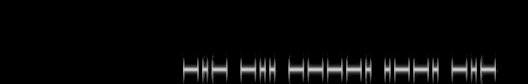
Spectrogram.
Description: Morse code, heard as a keyed tone, about 25 wpm, 700 Hz. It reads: KD9PK
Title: USA Call Signs - 5 Characters - 25wpm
